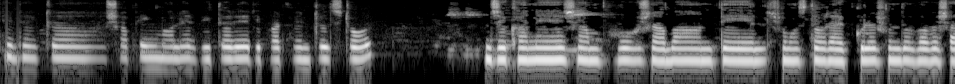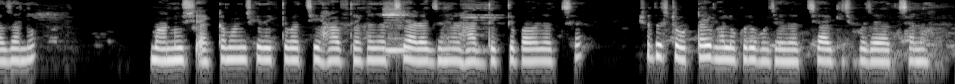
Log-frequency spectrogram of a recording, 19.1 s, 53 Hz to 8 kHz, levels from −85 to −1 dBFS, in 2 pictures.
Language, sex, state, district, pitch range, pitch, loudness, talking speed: Bengali, female, West Bengal, Paschim Medinipur, 215-240 Hz, 225 Hz, -17 LUFS, 145 wpm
